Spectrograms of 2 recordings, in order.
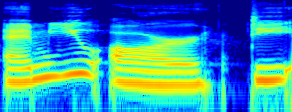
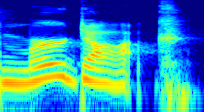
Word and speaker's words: Murdaugh: the family is that the name is spelled Mur d a u g h should be murd but it's Murdoch that is the weirdest I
